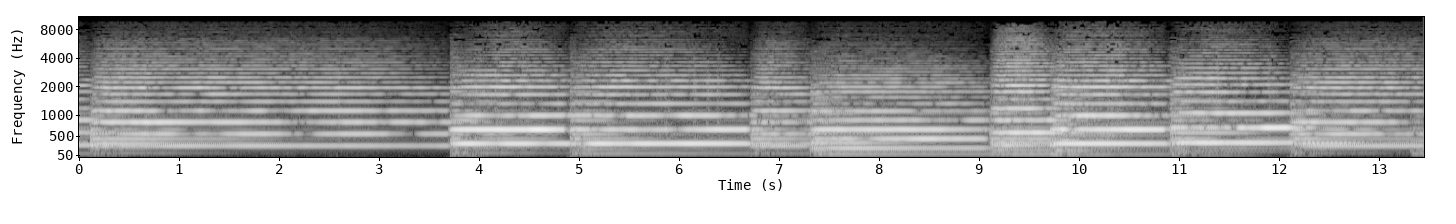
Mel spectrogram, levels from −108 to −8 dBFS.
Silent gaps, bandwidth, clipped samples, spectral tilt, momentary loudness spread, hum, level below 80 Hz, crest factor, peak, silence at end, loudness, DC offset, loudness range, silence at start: none; 8.8 kHz; under 0.1%; -5 dB/octave; 9 LU; none; -58 dBFS; 14 dB; -8 dBFS; 0 s; -21 LUFS; under 0.1%; 4 LU; 0 s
